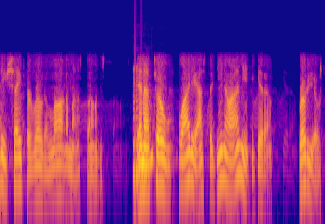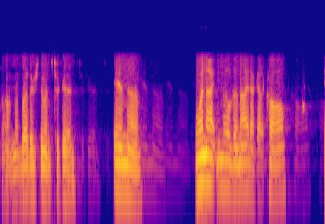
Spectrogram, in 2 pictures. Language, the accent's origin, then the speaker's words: English; Texas, United States; also born or lived in Meridian, Mississippi; my dad's side was San Antonio, Texas. And so we lived in Meridian until I was about 6 years old, and then we moved to Texas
